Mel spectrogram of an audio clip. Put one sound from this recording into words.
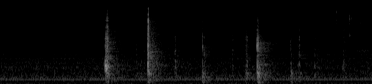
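Plastic parts click as they are pressed together.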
